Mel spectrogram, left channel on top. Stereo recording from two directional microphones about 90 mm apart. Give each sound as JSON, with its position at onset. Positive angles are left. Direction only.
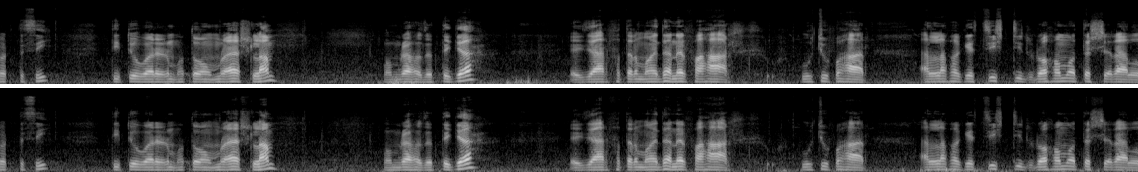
{"t": 0.0, "sound": "speech", "side_deg": -40}
{"t": 1.1, "sound": "speech", "side_deg": -30}
{"t": 2.0, "sound": "speech", "side_deg": -40}
{"t": 3.8, "sound": "a man's voice", "side_deg": -90}
{"t": 5.6, "sound": "speech", "side_deg": -35}
{"t": 8.0, "sound": "speech", "side_deg": -10}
